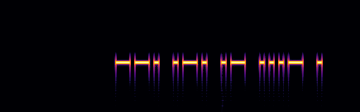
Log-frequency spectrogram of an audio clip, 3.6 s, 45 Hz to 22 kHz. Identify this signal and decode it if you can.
Morse code, heard as a keyed tone, about 25 wpm, 700 Hz. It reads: GRAVE
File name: 5 Letter Words - First 3 Letters Given - 25wpm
